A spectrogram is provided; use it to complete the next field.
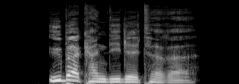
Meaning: inflection of überkandidelt: 1. strong/mixed nominative/accusative feminine singular comparative degree 2. strong nominative/accusative plural comparative degree
- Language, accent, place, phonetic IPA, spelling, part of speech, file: German, Germany, Berlin, [ˈyːbɐkanˌdiːdl̩təʁə], überkandideltere, adjective, De-überkandideltere.ogg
